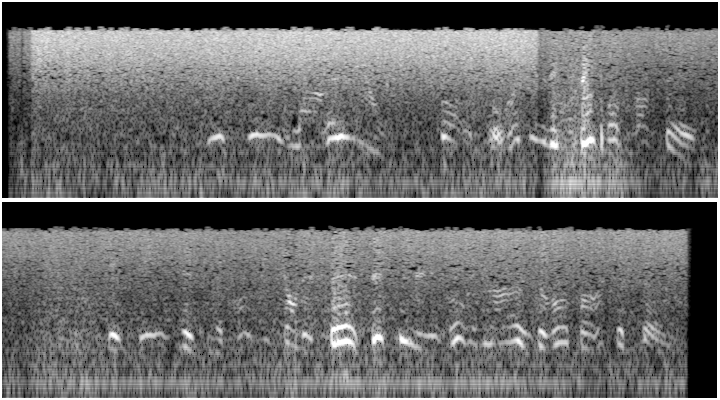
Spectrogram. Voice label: usb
